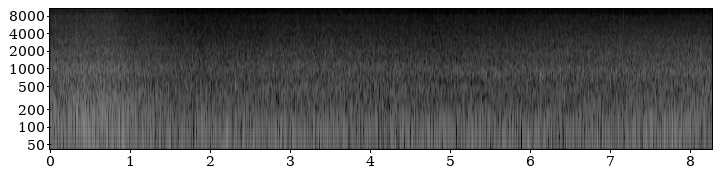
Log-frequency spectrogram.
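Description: A steady rushing noise with no calls or tones in it, swelling for about a second near the start.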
